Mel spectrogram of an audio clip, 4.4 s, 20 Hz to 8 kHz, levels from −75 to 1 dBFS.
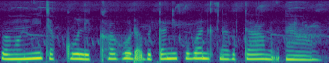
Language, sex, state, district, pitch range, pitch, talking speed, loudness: Garo, female, Meghalaya, South Garo Hills, 215-240 Hz, 225 Hz, 95 wpm, -13 LUFS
